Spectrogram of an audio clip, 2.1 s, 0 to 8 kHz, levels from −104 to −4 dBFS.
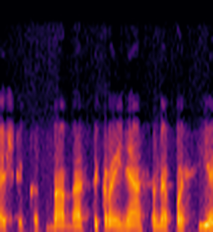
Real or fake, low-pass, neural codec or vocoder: real; 7.2 kHz; none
